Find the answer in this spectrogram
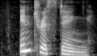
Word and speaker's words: interesting: Interesting. Interesting. Okay. So how many syllables did you hear? How many? Good. Of course, it's 3. So it's not interesting. It's interesting. So it's just 2. Not interesting. Okay.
